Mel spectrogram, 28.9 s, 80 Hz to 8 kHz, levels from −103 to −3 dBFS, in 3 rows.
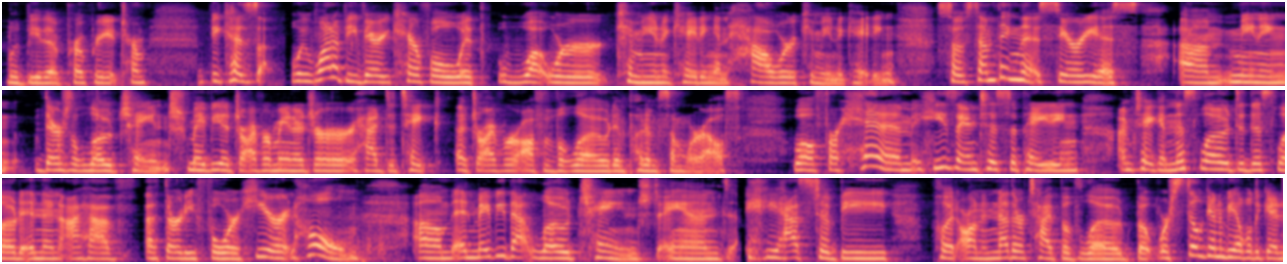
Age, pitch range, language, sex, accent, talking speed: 20-39, 200-235 Hz, English, female, American, 200 wpm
